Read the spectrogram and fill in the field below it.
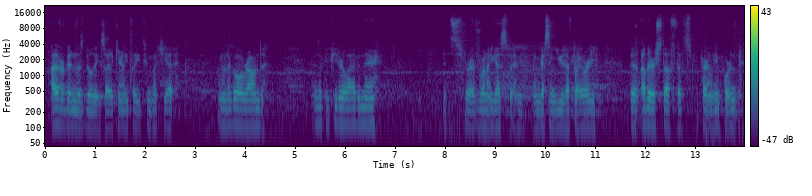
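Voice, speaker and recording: Over noticeable background noise, a man talks at a fairly quick pace with long, frequent pauses. His medium pitch stays in a monotone, flat intonation. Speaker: student vlogger giving campus tour. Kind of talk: casual walking tour vlog. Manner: naturally loud voice; keeping voice down.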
